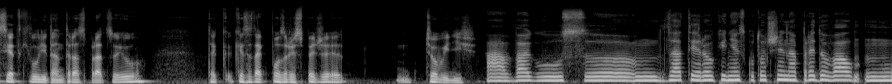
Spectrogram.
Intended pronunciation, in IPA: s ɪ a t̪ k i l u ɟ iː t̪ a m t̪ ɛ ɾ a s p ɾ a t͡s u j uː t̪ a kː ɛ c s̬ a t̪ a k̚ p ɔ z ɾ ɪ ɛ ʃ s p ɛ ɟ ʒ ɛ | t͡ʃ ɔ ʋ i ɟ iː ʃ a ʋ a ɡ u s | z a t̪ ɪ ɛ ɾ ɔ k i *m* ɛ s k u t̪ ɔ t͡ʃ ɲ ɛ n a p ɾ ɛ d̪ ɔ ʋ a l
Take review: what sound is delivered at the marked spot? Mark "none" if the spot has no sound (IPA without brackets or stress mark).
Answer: ɲ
